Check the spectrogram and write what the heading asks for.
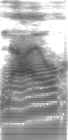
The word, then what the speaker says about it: Nihil: I think it's pronounced Nile like Annihilation is where that's taken from I believe they are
